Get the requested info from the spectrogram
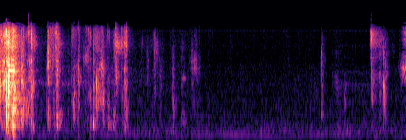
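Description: Trading-card pack wrapper crinkling and tearing as it is opened by hand, a quick run of crackles over about the first second, with a few faint ticks near the end.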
